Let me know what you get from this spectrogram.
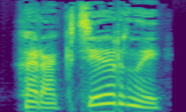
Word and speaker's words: характерный: От разницы в значениях порой зависит, на какой слог падает ударение. Характерный — значит типичный, свойственный кому-либо или чему-либо.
